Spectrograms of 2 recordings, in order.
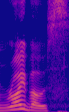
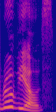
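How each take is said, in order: First: It begins with 'roy' and ends like 'boss'. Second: It begins with 'roo' and ends like 'bee-ohs'. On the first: The speaker calls it right. "You got it right the second time" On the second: The speaker calls it wrong. "that's not how you say it"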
